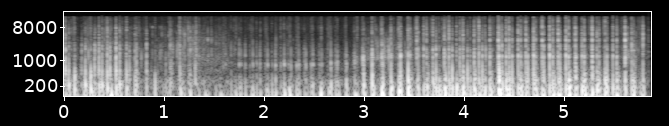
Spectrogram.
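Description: A small translucent blue rubber gel-bead stress ball, held in one hand, is tapped rapidly by the fingertip and nail of the other hand. The result is a fast, steady stream of soft, dull, low thumps with very short decay and little bright content. The tapping eases slightly around the first two seconds, then picks back up.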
